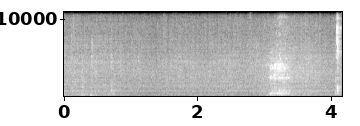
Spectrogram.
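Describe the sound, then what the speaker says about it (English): Bacon crisps in a hot pan with a soft, steady sizzle and faint popping, quiet and close, ending with a brief louder crackle. "we're going to roll this thing around and just crisp up all the bacon all over both of these"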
